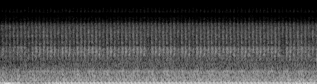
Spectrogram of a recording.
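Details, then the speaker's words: Vauxhall Vivaro van idling after clutch replacement with everything reassembled: smooth, even idle, steady low chug, no knocks, ticks or misses; runs perfectly, new clutch later noticeably smoother. "But she runs perfect. She runs perfect. Just listen to this."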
